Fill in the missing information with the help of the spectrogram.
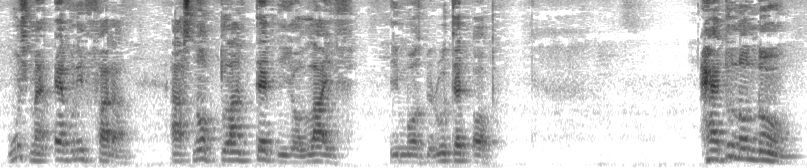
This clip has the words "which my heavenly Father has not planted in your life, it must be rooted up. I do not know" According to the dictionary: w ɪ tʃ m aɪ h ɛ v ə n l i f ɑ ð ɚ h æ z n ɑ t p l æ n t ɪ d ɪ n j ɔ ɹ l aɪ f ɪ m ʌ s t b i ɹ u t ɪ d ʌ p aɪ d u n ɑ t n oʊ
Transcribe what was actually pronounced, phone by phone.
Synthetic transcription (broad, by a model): w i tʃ m aɪ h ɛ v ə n i f ɑ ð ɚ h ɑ s n ɑ t p l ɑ n t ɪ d ɪ n j ɔ l aɪ f ɪ m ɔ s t b i ɹ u t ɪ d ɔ p aɪ d u n ɑ t n oʊ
